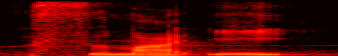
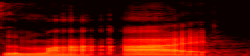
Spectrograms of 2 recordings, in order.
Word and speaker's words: Sima Ai: Sima Ai is another one of the 8 princes, and in Chinese his name should actually be pronounced Sima Yi. But historically there have been some accounts of his name being pronounced Sima Ai, and since the 8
